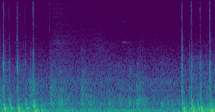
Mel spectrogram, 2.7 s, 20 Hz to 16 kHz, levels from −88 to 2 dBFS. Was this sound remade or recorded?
recorded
